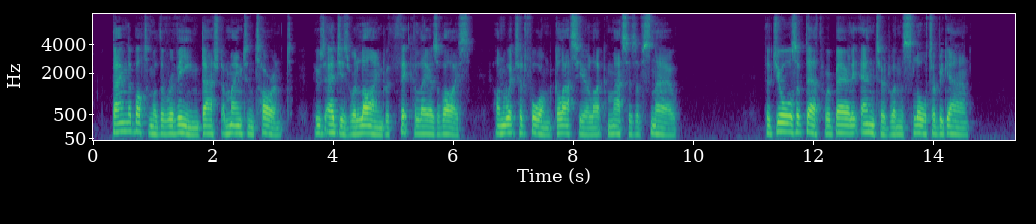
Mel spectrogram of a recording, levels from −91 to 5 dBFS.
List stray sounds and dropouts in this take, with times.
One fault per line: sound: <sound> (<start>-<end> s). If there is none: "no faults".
no faults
